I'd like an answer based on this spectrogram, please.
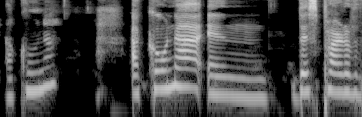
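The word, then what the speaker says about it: Acuña: I pronounce this right Akuna Akuna in this part of the world Akuna Akuna mhm yes uh so in South America right in South America that's how they pronounce it yes because when Adriana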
